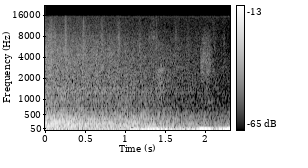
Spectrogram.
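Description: Faint low rumble with a light hiss and no clear notes, fading slightly: the quiet atmospheric opening of a music video's soundtrack, before the band comes in.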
